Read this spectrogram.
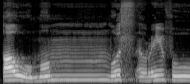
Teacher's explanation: قو، لمبا بالکل نہیں کرنا۔ مم میم کو میم کے سامنے لانا ہے، میم مشدد ہے، غنہ کر کے پڑھیں گے قوم مسرفون، وہ مدہ ہے، یہاں پہ 2 حرکات، ہم نے اس کو لمبا کر کے پڑھنا ہے۔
